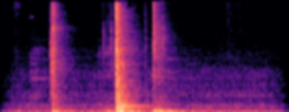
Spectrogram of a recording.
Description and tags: Door Shut Metal Click Medium
Click, Door, Metal, Shut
